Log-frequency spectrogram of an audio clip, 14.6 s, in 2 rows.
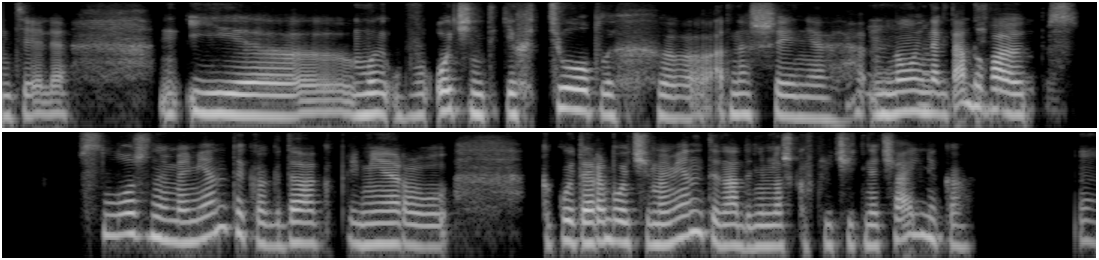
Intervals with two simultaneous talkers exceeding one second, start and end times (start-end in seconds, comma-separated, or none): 5.6-7.0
